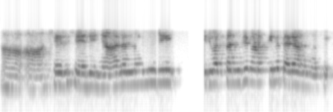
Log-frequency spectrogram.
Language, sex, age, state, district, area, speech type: Malayalam, female, 30-45, Kerala, Kannur, urban, conversation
